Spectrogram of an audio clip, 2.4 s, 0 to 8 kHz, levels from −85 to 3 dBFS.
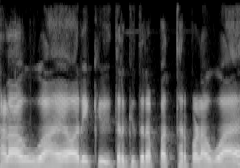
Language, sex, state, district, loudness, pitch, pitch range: Hindi, female, Chhattisgarh, Raipur, -15 LUFS, 185 Hz, 180-190 Hz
